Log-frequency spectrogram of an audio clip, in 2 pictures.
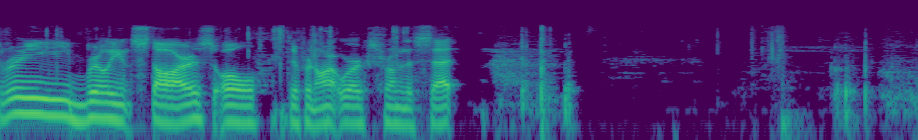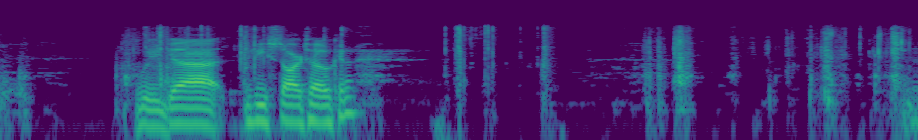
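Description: Foil card packs crinkle and rustle in someone's hands.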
